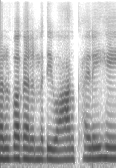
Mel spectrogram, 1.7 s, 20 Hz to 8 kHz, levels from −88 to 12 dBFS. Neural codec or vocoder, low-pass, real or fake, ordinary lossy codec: codec, 16 kHz, about 1 kbps, DyCAST, with the encoder's durations; none; fake; none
